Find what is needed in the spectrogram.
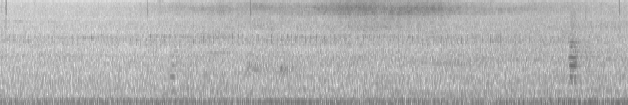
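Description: City traffic: a steady low rumble of idling and passing car and bus engines, with one short car-horn toot near the end.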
